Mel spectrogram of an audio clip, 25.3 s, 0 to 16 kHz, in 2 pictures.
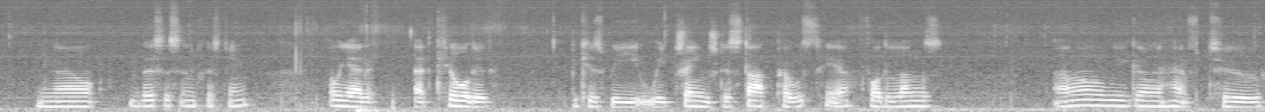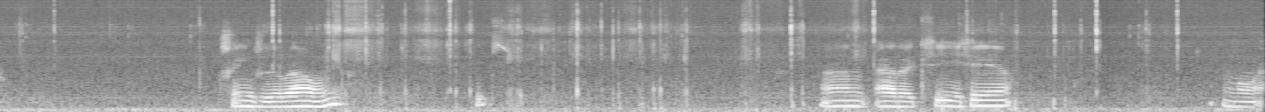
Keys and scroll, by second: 16.3 alt+e, 17.2 Tab, 19.0 alt+r, 20.5 i.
